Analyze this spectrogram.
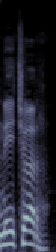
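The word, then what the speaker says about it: nature: तो लास्ट में अर से पढ़ाना है। नेचर लेक्चर है ना?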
